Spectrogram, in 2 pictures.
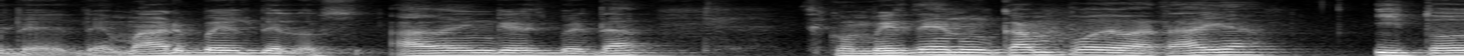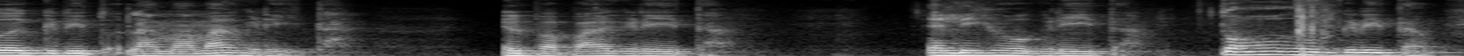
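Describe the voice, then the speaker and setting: A man's voice: mid-range voice, dark tone. A man, a psychologist, giving a casual talk on family life, speaking conversationally, putting questions to his listeners and chuckling now and then. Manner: conversational, asks the audience questions, chuckles often. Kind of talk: casual motivational talk to an audience.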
